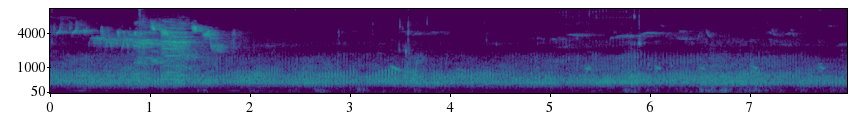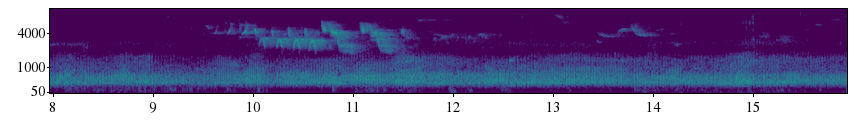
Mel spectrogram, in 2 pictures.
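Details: Many frogs croak together in spring at an Estonian pond, forming an unbroken, rolling mass of rough calls. Songbirds break in with bursts of quick, high twittering near the start and again midway.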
